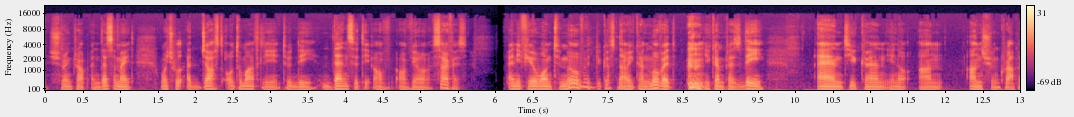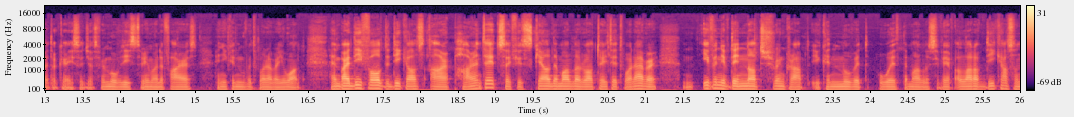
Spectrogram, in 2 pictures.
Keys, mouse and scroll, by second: 1.6 middle click, 2.4 shift+middle click, 3.0 shift+middle click, 4.6-6.0 shift+middle drag, 6.5 shift+middle click, 7.2 g, 8.4 right click, 8.7 shift+middle click, 9.1 shift+middle click, 9.3 f, 10.5 d, 11.4 click, 11.7 middle drag, 13.6 middle click, 15.0 shift+click, 15.5 g, 16.5 middle click, 16.7 middle drag, 17.1 middle click, 17.4 click, 18.2 g, 18.8 right click, 19.3 s, 19.7 right click, 20.5 r, 21.7 click, 22.5 g, 22.9 right click, 24.7 middle click, 25.0 click, 25.4 middle click, 25.8 shift+middle click.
